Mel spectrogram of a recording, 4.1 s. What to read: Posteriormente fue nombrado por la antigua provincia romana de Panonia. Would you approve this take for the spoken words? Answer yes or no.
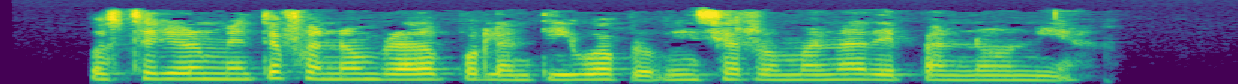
yes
